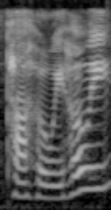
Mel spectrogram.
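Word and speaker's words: pāhoehoe: Now these names are Hawaiian, so hopefully I will pronounce them correctly. One is Pahoehoe and the other is A'a.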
